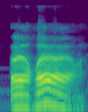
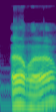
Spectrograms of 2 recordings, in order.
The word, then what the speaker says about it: horreur: horreur الأو يو آر heure. a heure قلنا قبل كده برضو إن حرف الأش إيه لا ينطق.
